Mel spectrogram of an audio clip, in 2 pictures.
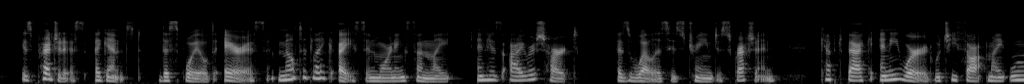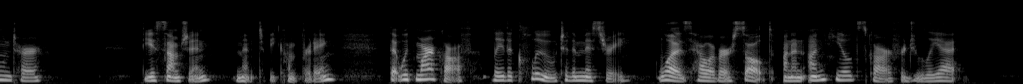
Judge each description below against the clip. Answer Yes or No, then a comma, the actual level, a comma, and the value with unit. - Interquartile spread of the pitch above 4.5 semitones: No, average, 3.8 semitones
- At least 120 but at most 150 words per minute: No, average, 165 wpm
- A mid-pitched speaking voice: Yes, medium, 180 Hz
